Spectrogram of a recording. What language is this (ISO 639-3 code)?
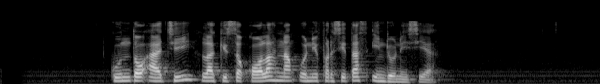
jav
